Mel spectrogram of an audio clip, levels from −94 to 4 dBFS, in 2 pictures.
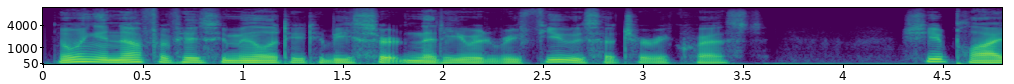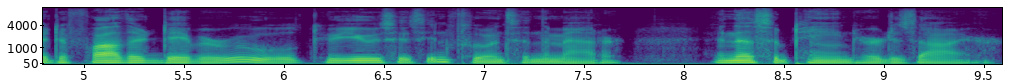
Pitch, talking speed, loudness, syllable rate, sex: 105 Hz, 205 wpm, -19 LUFS, 6.5 syllables/s, male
